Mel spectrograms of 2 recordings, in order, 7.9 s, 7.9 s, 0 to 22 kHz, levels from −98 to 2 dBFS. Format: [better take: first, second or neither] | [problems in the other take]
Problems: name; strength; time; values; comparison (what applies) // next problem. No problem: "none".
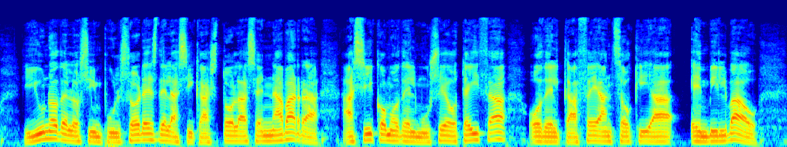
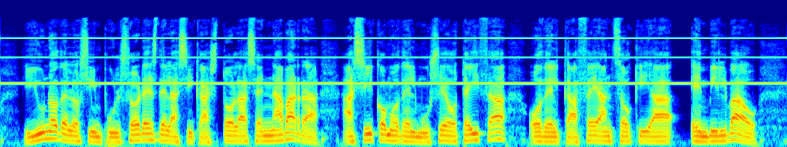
first | high-pitched whine; loud; throughout; 2.5 kHz, 9 dB below the speech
